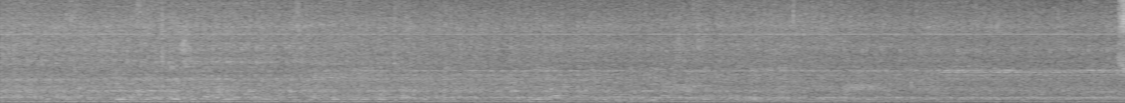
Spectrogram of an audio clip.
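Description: A small hatchback car driving slowly away at low engine speed: a faint, steady engine note that fades slightly as the car moves off.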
